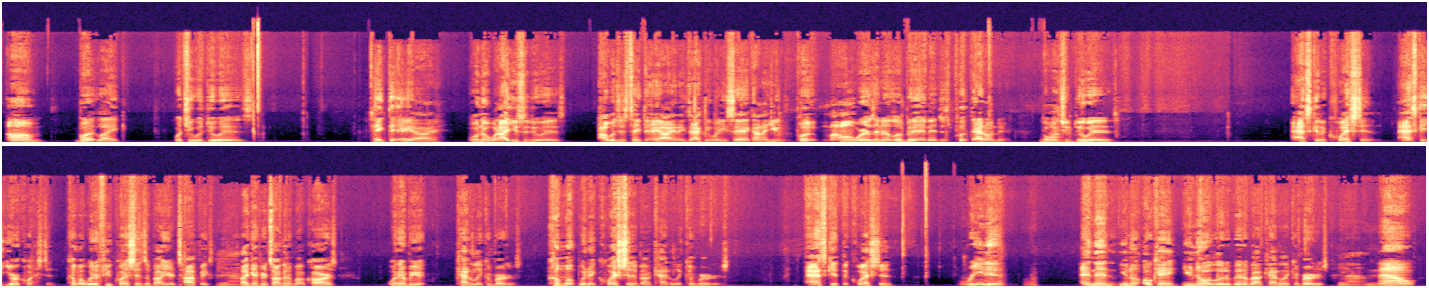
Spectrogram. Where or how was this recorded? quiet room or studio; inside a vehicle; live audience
inside a vehicle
